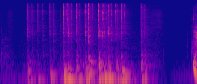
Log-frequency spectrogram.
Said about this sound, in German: Bop. Laute Tastaturen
